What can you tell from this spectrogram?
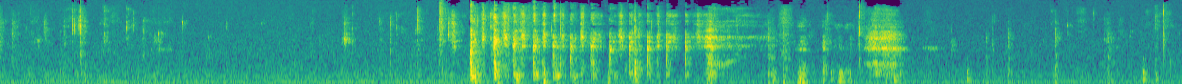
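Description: Scratching and rustling on a fabric blanket as a kitten is handled and moves about, a dense run of scratchy clicks from about four and a half to nine seconds in, with only scattered light ticks before and after. A faint steady hum sits underneath.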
